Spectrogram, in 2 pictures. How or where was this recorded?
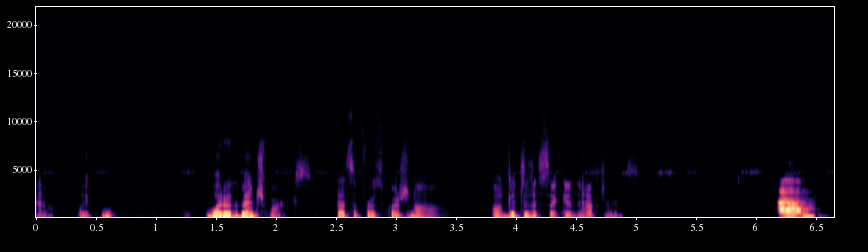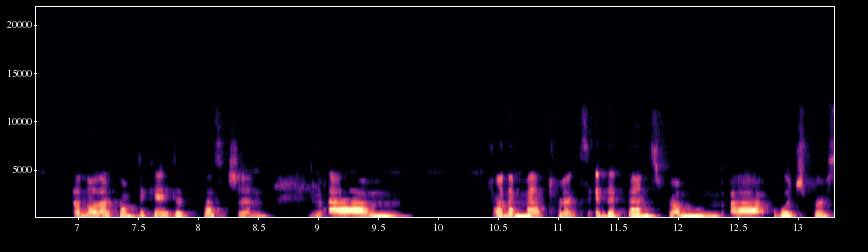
video call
